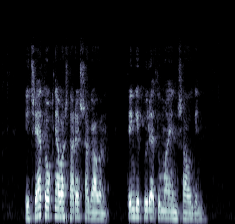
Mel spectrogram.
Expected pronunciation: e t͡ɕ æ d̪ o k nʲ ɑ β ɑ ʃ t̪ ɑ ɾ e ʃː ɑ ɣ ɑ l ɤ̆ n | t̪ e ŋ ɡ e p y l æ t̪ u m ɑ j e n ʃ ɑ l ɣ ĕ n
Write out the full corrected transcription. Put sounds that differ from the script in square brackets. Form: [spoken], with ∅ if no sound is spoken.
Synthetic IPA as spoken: e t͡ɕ æ [t̪] o k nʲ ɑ β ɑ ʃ t̪ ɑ ɾ e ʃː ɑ ɣ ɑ l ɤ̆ n | t̪ e ŋ ɡ e p y l æ t̪ u m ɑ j e n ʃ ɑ l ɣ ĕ n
